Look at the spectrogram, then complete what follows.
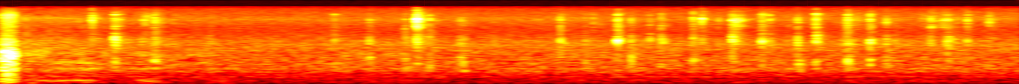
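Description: Faint typing on a computer keyboard: a run of irregular key clicks as a short sentence is typed.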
